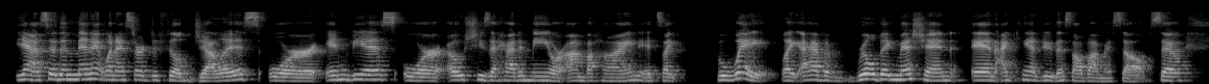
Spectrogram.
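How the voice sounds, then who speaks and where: In a room with audible echo, a woman speaks at a medium pitch and moderate pace in a bright, sharp tone, with ordinary pitch variation and hardly any pauses. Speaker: garden business owner and teacher. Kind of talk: interview conversation.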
